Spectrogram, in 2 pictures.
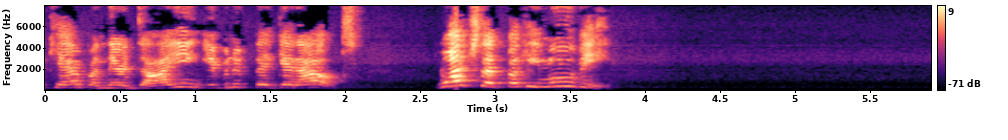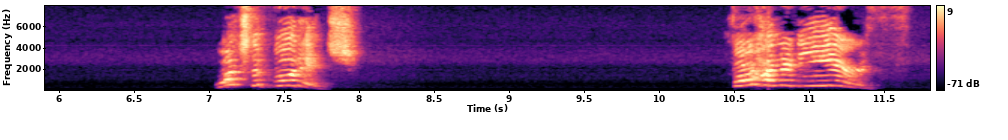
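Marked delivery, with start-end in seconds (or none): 2.6-11.7 loud, high, dragging each word slow; furious shout. Real, not acted. To the world, furious shout about the footage. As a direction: yell it out with everything. Angry outburst about injustice.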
